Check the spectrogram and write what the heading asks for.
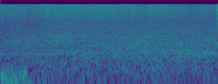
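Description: Thick bone-in beef steak sizzling on a charcoal grill: a steady, loud hiss, with a low thump right at the start.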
